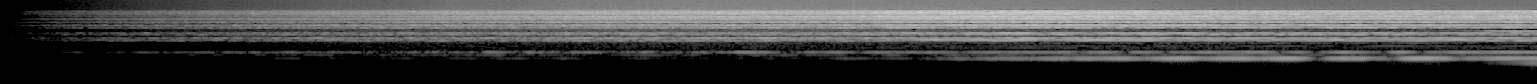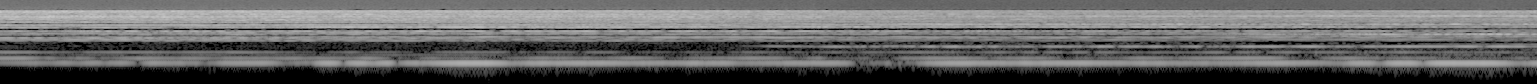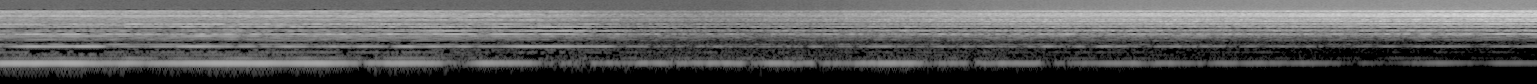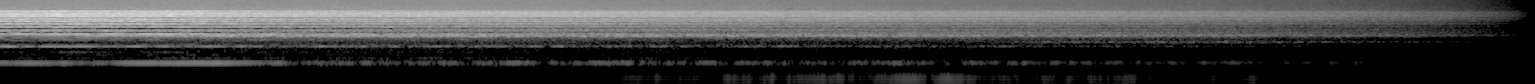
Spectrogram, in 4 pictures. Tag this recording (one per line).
a
metallic
minor
peaceful
resonance
soaring
soft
